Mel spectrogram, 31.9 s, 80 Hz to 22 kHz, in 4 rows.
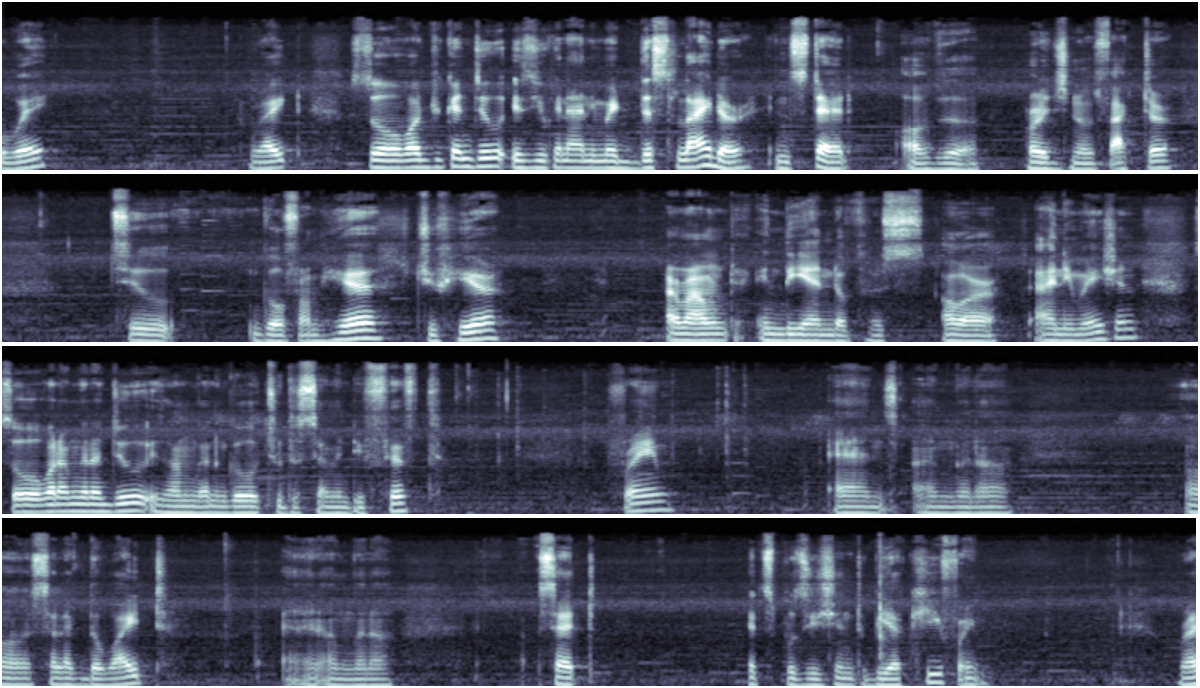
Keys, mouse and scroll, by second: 8.4 click, 19.2 click, 24.8 click, 25.7 middle click, 26.3-26.7 scroll up 8, 30.9-31.4 scroll down 1.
